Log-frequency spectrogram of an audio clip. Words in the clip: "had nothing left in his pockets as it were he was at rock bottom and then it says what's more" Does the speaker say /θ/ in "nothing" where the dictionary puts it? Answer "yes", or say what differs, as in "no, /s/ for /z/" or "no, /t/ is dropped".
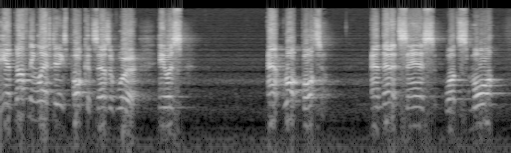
yes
